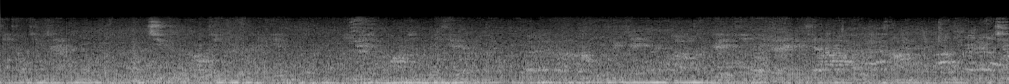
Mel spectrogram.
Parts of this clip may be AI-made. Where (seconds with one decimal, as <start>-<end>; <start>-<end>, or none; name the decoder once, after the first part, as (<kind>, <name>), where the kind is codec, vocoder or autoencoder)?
0.0-1.2 (vocoder, Vocos); 1.8-5.4; 5.9-10.1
